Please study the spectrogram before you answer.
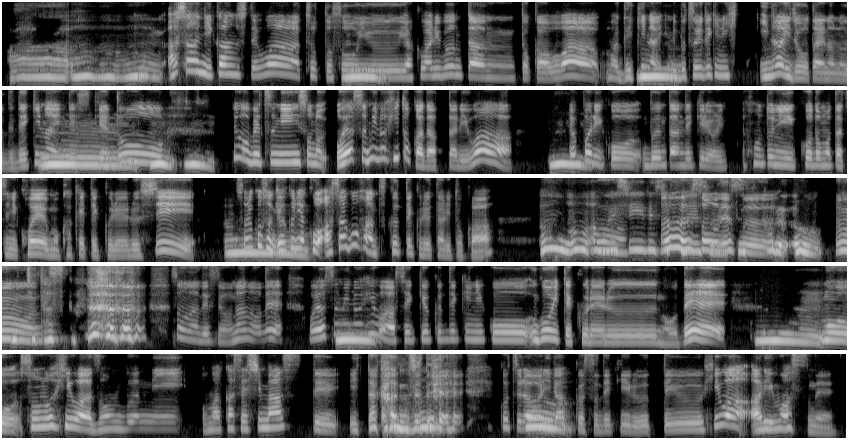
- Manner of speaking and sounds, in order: laugh; laughing while speaking: "感じで"
- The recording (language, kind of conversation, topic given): Japanese, podcast, 忙しい朝をどうやって乗り切っていますか？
